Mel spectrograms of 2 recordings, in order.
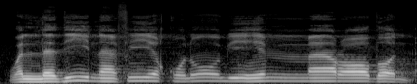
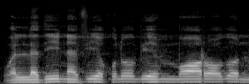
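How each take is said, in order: First: The m sound is light, not heavy. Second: The m sound is heavy and thick. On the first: The speaker calls it right. "itu betul" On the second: The speaker calls it wrong. "tebal siap-siap tu agak kurang bagus"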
